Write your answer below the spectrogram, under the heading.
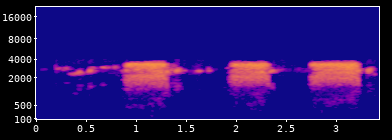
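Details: Owlet trio inside a nest box on 13 April 2024, early to midday hours: three loud rasping hisses roughly one second apart, separated by quiet thin wheezy notes.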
